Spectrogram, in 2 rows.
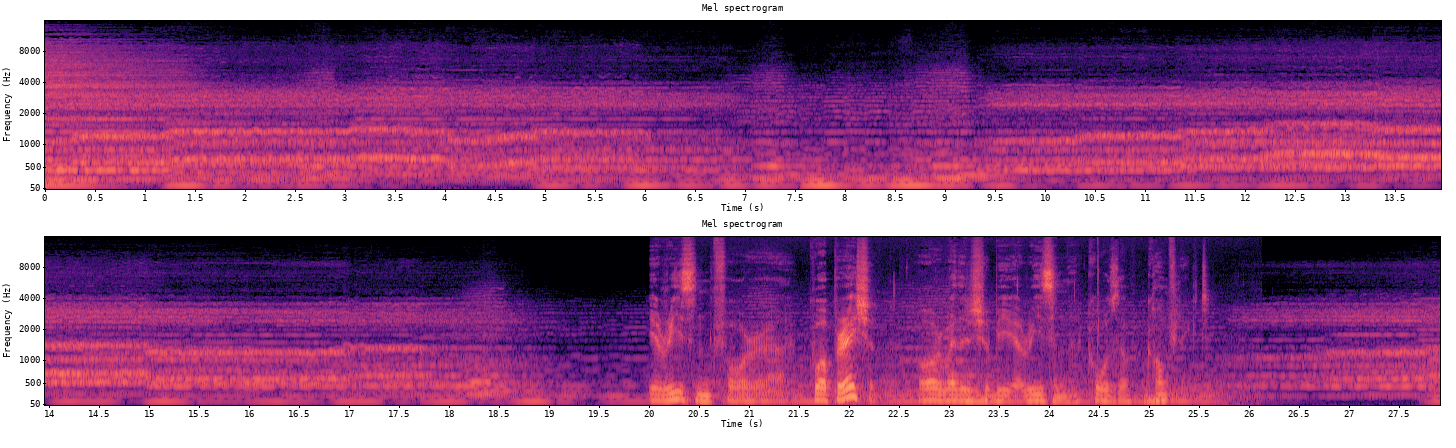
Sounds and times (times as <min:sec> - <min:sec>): Music: 0:00.0 - 0:27.9.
